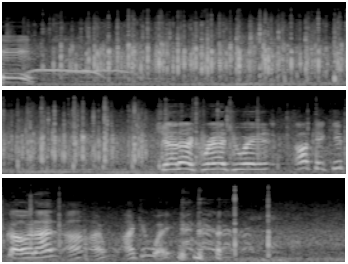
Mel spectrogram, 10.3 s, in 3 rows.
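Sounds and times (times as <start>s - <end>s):
audience applause for college graduates: 0.0s - 7.2s
speech: 5.0s - 9.2s
laughter: 8.6s - 9.6s.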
